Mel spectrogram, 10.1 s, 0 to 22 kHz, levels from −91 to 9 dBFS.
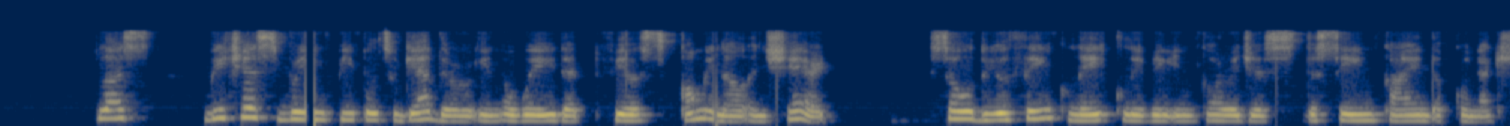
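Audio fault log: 2.04 to 2.12 s and 4.76 to 4.79 s, packet loss on an ADPCM call: hard-edged silent gaps of 60 ms and 20 ms, about three packets and one. Speech then resumes distorted until the decoder's predictor and step size resynchronise.
4.18, 5.18, 8.51 and 9.55 s, bit error spike: single sharp broadband ticks, unrelated to the speech, where flipped bits throw one to three samples off by a power of two.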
